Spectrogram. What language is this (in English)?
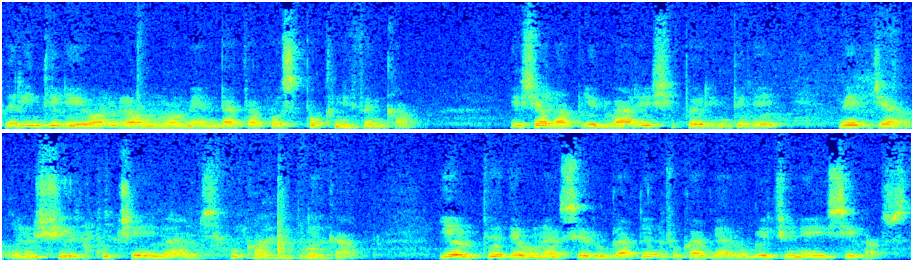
Romanian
